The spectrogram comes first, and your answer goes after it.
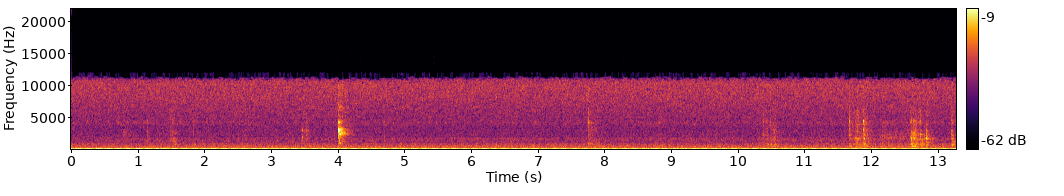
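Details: Xbox with a Fellowship of the Ring disc that has only minor superficial scratches: a steady low hum with scattered faint ticks that never settles as the drive keeps spinning and seeking without loading the game; cause unconfirmed.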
